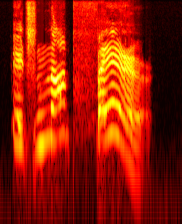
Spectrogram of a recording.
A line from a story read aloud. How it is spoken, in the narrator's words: his face turned red, and he screamed at the top of his voice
